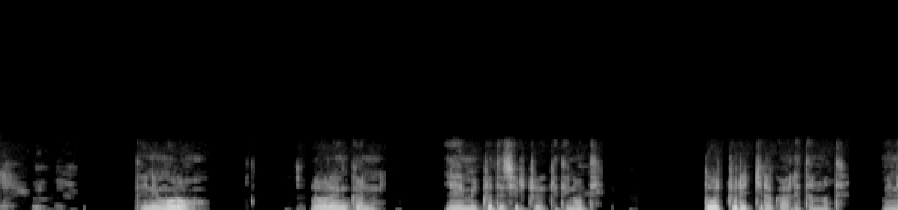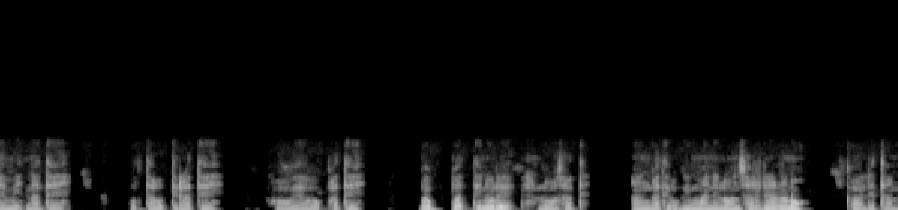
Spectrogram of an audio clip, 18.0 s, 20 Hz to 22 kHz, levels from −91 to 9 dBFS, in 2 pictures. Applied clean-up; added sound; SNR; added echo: none; none; none; none.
